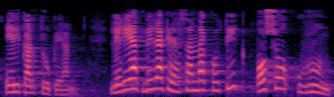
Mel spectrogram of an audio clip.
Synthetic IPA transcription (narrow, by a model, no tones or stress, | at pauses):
e̞lkaɾt̪ɾuke̞a̰n | le̞ɣ̞e̞ak̚be̞ɾaksand̪ako̞t̪iko̞so̞urun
